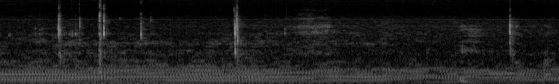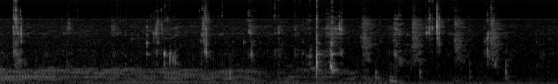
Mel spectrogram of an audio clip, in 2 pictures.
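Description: Close-miked chewing and wet mouth sounds of someone eating seblak, soft soaked crackers and egg in broth, with sharp clicks of a metal fork and spoon against a glass bowl. A low background fades away over the first half.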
